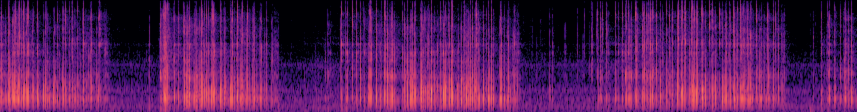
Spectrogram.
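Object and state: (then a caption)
Plastic paddle hair brush. Fingertips scratch and flick across the dense plastic bristles of a black plastic paddle hair brush. Dry, rapid crackling comes in sustained bursts, centered in the midrange with bright edges. The bursts are separated by short silent pauses.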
